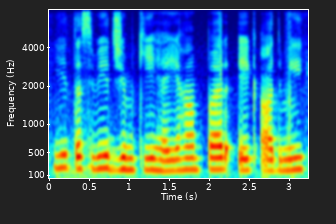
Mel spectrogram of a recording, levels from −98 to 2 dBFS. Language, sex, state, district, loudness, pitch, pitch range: Hindi, female, Maharashtra, Mumbai Suburban, -15 LUFS, 205 Hz, 195-210 Hz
